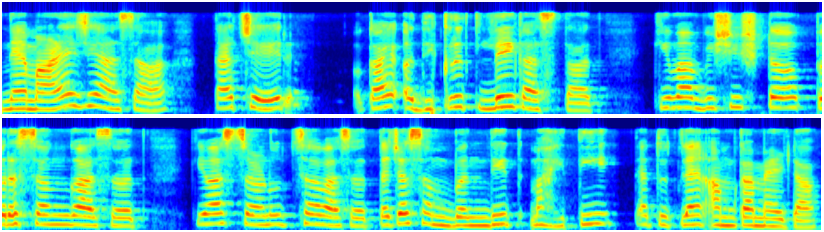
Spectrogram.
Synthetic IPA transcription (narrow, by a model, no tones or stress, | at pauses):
nɛmaɭ̃ed͡ʑẽasa | t̪at͡ɕeɾ | kajʔəd̪ʱikɾut̪lekast̪at̪ | kĩw̃ʋaʋiɕiʂʈəpɾəsəŋɡəasət̪ | kĩw̃ʋasəɽ̃ut̪səʋasət̪ːjat͡ɕjasəmbənd̪ʱiːt̪maɦit̪iːt̪jat̪ut̪ljanʔa̰mkamɛɭʈa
